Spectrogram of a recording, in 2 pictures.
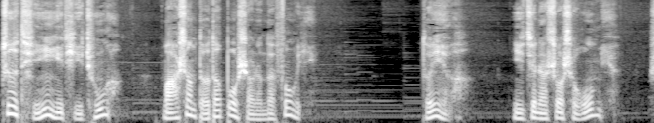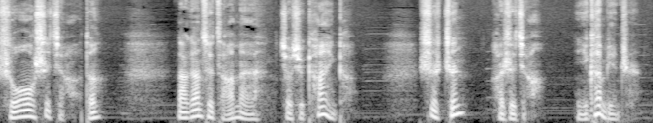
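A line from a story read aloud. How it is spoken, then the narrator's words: Calm, flat. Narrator (Chinese): 李炫淡淡的说道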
